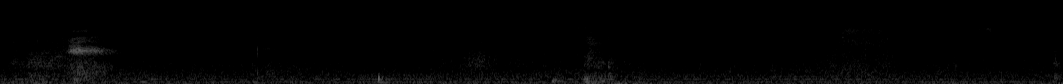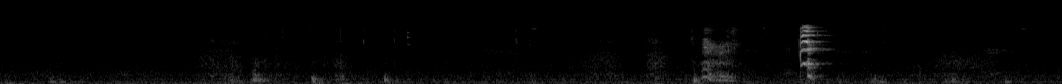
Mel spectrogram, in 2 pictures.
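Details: A Pomeranian called Finn sniffs in a quiet small room: faint breathy puffs come in scattered groups, building to a louder cluster of snorting sniffs near the end.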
